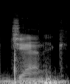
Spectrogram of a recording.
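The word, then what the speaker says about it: Canik: This is a gun made in Turkey, and in Turkey they pronounce the name of the gun Janik.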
